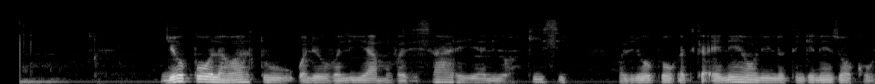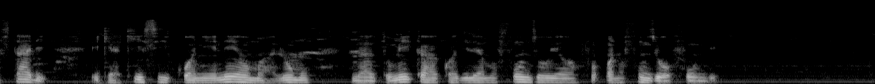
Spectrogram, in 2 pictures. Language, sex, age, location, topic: Swahili, male, 25-35, Dar es Salaam, education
